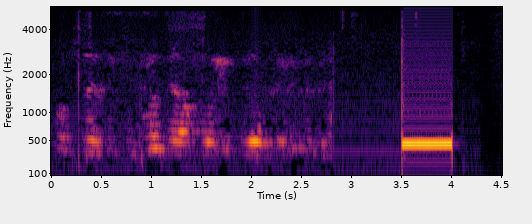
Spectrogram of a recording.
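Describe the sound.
A muffled voice of a caller from Jordan talks over a phone line, then the call drops and the line goes quiet before a loud, steady electronic dial tone sounds for about half a second and cuts off.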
